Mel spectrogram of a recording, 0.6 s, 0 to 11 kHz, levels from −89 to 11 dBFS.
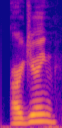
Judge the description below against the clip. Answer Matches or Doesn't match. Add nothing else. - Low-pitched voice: Doesn't match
